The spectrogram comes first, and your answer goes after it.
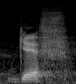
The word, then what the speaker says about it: GIF: chose this uh particular GIF and I'm pronouncing it with the hard G because uh uh the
